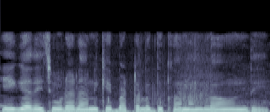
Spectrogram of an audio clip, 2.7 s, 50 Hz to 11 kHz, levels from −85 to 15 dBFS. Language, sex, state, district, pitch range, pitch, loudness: Telugu, female, Telangana, Mahabubabad, 195-210 Hz, 205 Hz, -12 LUFS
